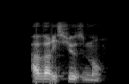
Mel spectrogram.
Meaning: avariciously
- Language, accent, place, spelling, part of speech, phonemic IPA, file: French, France, Lyon, avaricieusement, adverb, /a.va.ʁi.sjøz.mɑ̃/, LL-Q150 (fra)-avaricieusement.wav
